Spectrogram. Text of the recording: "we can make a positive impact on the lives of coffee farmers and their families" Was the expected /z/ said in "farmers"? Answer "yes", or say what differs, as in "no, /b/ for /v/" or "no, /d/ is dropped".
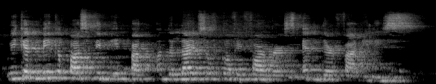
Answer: no, /s/ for /z/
